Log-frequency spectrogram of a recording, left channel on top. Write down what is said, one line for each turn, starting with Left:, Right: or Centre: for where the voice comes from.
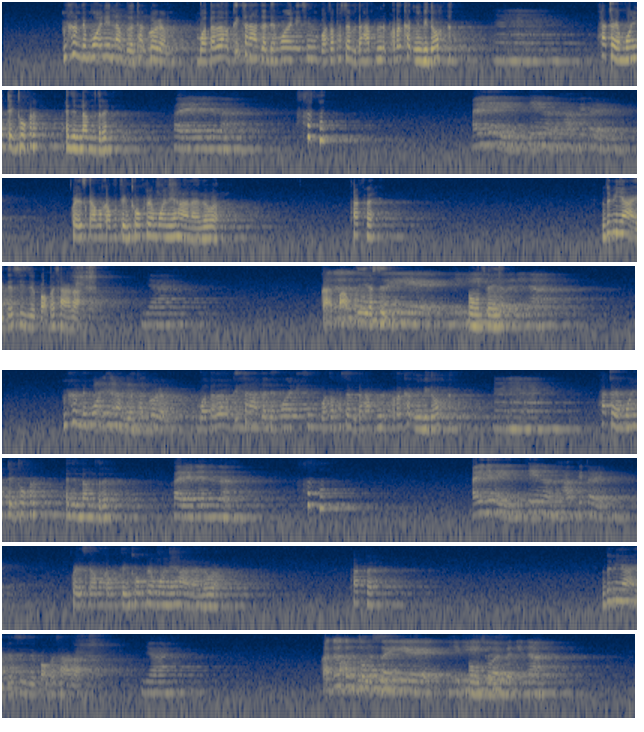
Left: ꯝꯗꯤ ꯃꯣꯏꯅ
Right: ꯑꯗꯨ ꯅꯝꯕꯒꯤ
Left: ꯅꯝꯕꯗ ꯊꯛ ꯂꯣꯏꯔꯕꯅꯤ ꯇꯣꯜꯗ ꯑꯃ ꯃꯇꯛꯅ
Right: ꯎꯝ
Left: ꯍꯟꯜꯂ ꯃꯣꯏꯅꯤ ꯏꯁꯤꯡ ꯕꯣꯇꯜ ꯐꯖꯕꯗ ꯍꯥꯞꯄ ꯅꯣꯏꯅ ꯄꯇꯛ ꯊꯛꯅꯤꯡꯕꯤꯗꯣ
Right: ꯎꯝ ꯎꯝ ꯎꯝ
Left: ꯊꯛꯈ꯭ꯔꯦ ꯃꯣꯏꯅꯤ ꯇꯦꯡꯊꯣꯛꯈ꯭ꯔꯦ ꯑꯗꯨ ꯅꯝꯗ꯭ꯔꯦ
Right: ꯐꯔꯦꯅꯦ ꯑꯗꯨꯅ
Left: <unintelligible>
Right: ꯑꯩꯗꯤ ꯍꯌꯦꯡ ꯐꯦꯡꯉꯒ ꯍꯥꯞꯀꯦ ꯇꯧꯔꯤꯅꯦ
Left: ꯑꯩꯈꯣꯏ ꯏꯁ ꯀꯥꯞꯕ ꯀꯥꯞꯄ ꯇꯦꯡꯊꯣꯛꯈ꯭ꯔꯦ ꯃꯣꯏꯅꯤ ꯍꯥꯟꯅ ꯑꯗꯨꯒ ꯊꯛꯈ꯭ꯔꯦ ꯑꯗꯨꯝ ꯌꯥꯏꯗ ꯁꯤꯁꯦꯀꯣ ꯄꯩꯁꯥꯒ
Right: ꯌꯥꯏ
Left: ꯀꯥꯏ
Right: ꯑꯗꯨ
Left: ꯄꯥꯝꯃꯨꯏꯌꯦ
Right: ꯑꯗꯨꯝ ꯇꯣꯡꯖꯩꯌꯦ
Left: ꯑꯁꯤ
Right: ꯂꯤꯛꯂꯤꯁꯨ
Left: ꯇꯣꯡꯖꯩ
Right: ꯑꯣꯏꯕꯅꯤꯅ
